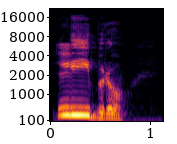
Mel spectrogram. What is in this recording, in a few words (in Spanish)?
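"libro", Spanish, female; JUGUETES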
